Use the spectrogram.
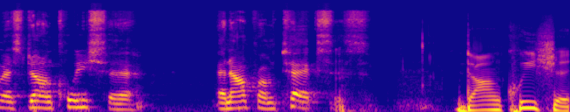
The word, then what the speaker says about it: Dungquesha: I just saying I ain't pronounced the G at the end.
